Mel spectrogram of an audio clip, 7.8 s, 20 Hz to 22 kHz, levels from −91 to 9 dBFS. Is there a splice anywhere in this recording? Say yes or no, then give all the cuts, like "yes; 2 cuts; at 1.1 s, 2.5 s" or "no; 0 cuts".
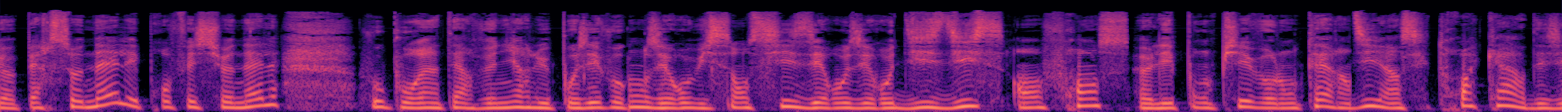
yes; 3 cuts; at 3.1 s, 5.6 s, 6.7 s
